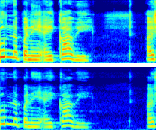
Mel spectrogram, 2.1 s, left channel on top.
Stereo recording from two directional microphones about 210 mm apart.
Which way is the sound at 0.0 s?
40° left (ahead or behind).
